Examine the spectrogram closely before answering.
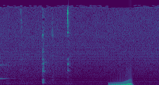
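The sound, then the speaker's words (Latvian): A parliamentary voting bell signal sounds once before a vote on a bill amending the public transport services law in its first reading: a loud, buzzy half-second tone that rises slightly in pitch, preceded by a couple of faint clicks amid otherwise quiet surroundings. “Lūdzu zvanu, balsosim par likuma projektu grozījumu sabiedriskā transporta pakalpojumu likumā pirmajā lasījumā.”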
